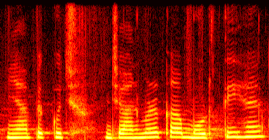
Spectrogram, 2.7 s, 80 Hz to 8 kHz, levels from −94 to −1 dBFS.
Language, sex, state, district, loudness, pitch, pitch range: Hindi, female, Bihar, Patna, -14 LUFS, 245 Hz, 230-260 Hz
